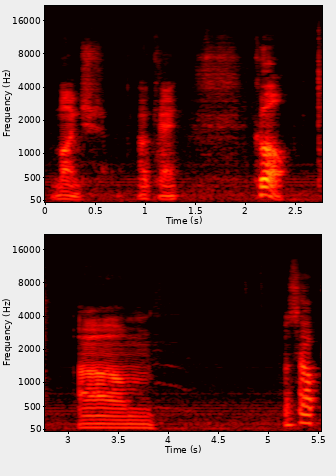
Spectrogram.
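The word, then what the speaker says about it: Moench: Doug, I always wondered how to pronounce his name, but it's just Munch.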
